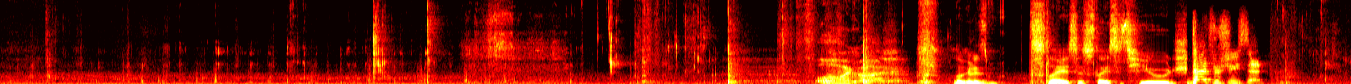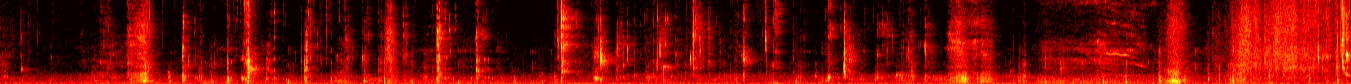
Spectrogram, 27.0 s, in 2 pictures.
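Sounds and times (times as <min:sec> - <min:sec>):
biting and chewing pizza: 0:00.1 - 0:08.8, 0:12.7 - 0:27.0
paper napkin rustling: 0:25.1 - 0:27.0.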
